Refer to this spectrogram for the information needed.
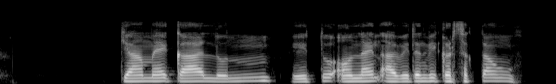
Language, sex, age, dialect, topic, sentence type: Hindi, male, 18-24, Garhwali, banking, question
